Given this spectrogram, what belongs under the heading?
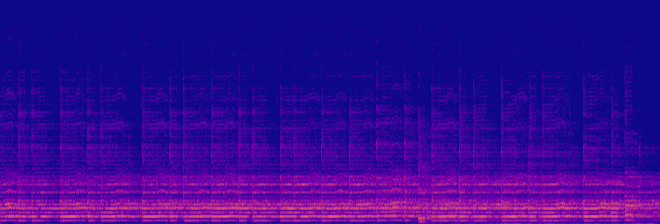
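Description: A bright techno vocal sample with stacked, sustained tones and a rhythmic chopped pulse, steady and alone.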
